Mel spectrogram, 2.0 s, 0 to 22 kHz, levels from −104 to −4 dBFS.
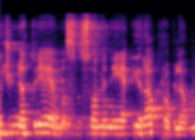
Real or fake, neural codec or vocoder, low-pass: fake; codec, 44.1 kHz, 7.8 kbps, DAC; 14.4 kHz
